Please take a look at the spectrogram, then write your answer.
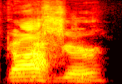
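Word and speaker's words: Gosger: Gozder. Rhymes with Moss.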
